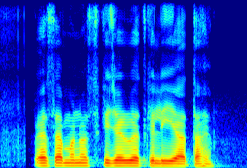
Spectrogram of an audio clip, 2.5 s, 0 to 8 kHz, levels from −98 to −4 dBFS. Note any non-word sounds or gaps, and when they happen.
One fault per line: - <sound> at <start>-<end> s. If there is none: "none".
none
